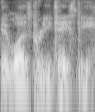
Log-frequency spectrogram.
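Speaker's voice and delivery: quiet, low, breathy, hushed near-whisper. Reluctantly turning to a stranger who asked about the beef, answering in a low voice. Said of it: "in my low, voice, I was like".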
